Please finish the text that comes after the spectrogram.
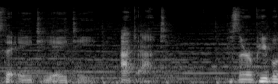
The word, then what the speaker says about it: AT-AT: That's not how you pronounce the AT-AT. It's AT-AT, not at.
